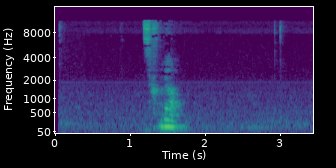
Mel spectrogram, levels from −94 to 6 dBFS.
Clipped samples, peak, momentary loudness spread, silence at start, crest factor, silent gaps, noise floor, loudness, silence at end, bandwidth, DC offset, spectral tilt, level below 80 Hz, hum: under 0.1%; -14 dBFS; 24 LU; 1.15 s; 22 dB; none; -61 dBFS; -29 LUFS; 0.4 s; 11.5 kHz; under 0.1%; -5 dB/octave; -66 dBFS; none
